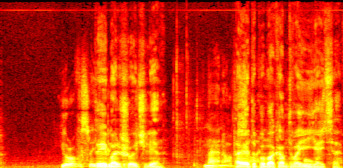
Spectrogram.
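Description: A man answers in a tense, menacing voice.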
